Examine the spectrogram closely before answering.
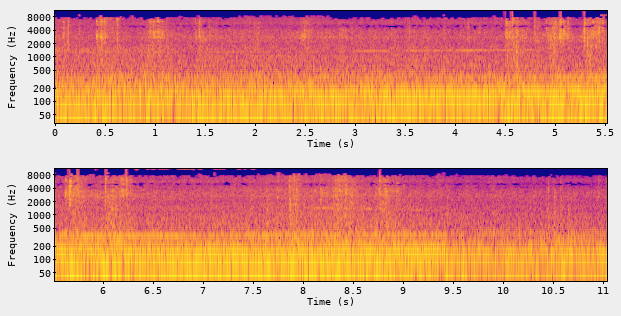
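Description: Steady engine and tyre rumble heard from inside a moving vehicle on a highway. A faint hum rises slightly in pitch midway, and a few light clicks or rattles come through.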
